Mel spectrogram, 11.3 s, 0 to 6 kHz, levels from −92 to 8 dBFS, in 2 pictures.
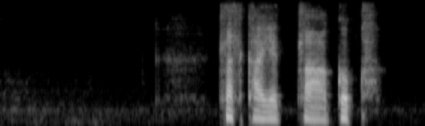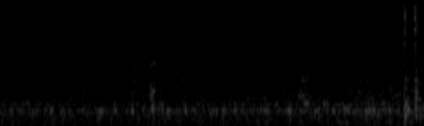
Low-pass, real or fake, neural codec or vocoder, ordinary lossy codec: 5.4 kHz; fake; vocoder, 44.1 kHz, 128 mel bands every 512 samples, BigVGAN v2; Opus, 32 kbps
